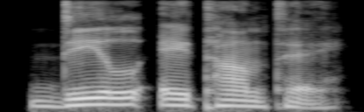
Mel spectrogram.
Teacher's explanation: this word has 3 syllables, and there's kind of like a stress on that first and last syllable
